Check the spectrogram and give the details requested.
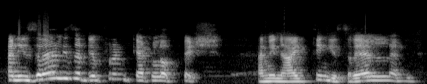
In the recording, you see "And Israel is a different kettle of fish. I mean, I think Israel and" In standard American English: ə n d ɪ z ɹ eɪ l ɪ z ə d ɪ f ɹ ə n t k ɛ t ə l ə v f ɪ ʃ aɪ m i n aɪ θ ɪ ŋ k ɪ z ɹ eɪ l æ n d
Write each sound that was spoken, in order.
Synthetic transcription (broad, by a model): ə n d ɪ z ɹ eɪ l ɪ z ə d ɪ f ɹ ə n t k ɛ t ə l ə v f ɪ ʃ aɪ m i n aɪ t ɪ ŋ k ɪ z ɹ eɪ l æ n d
